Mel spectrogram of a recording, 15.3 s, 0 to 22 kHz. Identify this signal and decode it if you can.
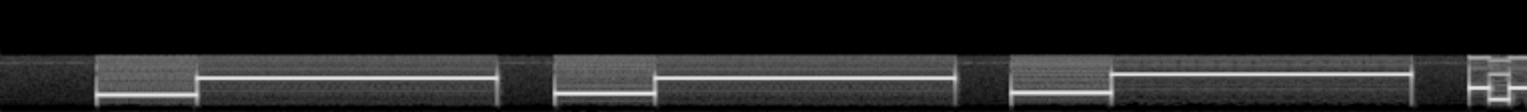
Two-tone page, heard as a one-second tone, then a three-second tone, about 640 then 1250 Hz, about 690 then 1250 Hz, about 710 then 1430 Hz. It is heard from 1.0 to 14.1 s.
